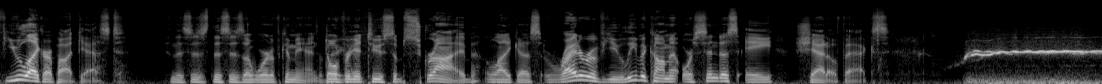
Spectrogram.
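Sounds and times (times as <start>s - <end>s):
speech: 0.0s - 9.0s, 9.6s - 10.3s
weak wavering whistle: 9.5s - 11.0s.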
